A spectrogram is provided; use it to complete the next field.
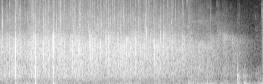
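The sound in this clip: An audience applauds to welcome three testimony givers at a morning fellowship service, steady dense clapping with scattered sharper claps that thins and fades out near the end.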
